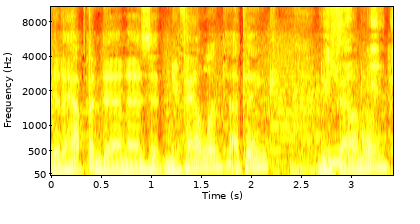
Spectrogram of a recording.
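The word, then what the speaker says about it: Newfoundland: happened in is it New Foundland I think New Foundland you say it like New Finland okay New Finland I'm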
